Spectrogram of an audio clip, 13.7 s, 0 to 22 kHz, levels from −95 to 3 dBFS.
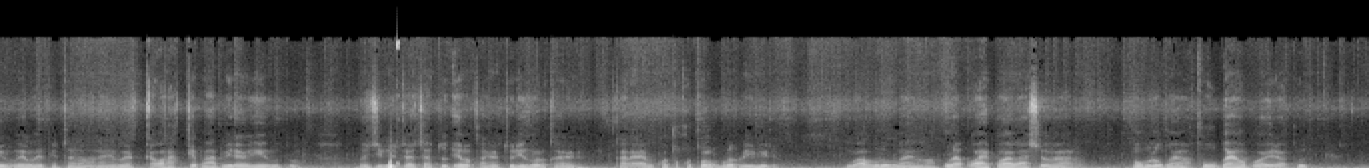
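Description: Speech recording with a burst of DAB burbling from 3.89 to 3.99 s, spanning five MP2 frames. Bit errors at about 0.07 percent got past the error correction into the audio data, putting short blips of noise into single sub-bands.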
